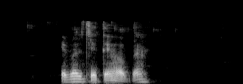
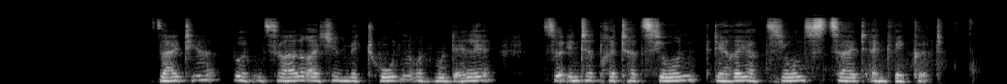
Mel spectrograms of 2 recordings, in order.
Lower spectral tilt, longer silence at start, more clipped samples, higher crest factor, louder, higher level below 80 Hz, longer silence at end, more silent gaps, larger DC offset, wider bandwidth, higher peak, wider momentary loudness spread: first, -5.5 dB/octave vs -4 dB/octave; second, 0.6 s vs 1.55 s; neither; about the same, 18 dB vs 22 dB; about the same, -19 LUFS vs -21 LUFS; first, -58 dBFS vs -64 dBFS; first, 0.95 s vs 0.65 s; second, none vs 2.24-2.33 s, 5.25-5.42 s; neither; second, 8 kHz vs 9.6 kHz; second, -4 dBFS vs 0 dBFS; second, 10 LU vs 13 LU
